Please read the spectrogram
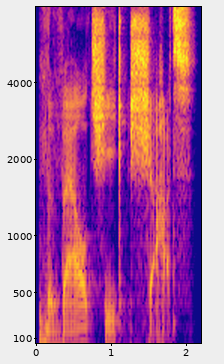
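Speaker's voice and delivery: Val cheek shots drawn out, falling flat; slow deadpan. Real, not acted. Repeating the name slowly.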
